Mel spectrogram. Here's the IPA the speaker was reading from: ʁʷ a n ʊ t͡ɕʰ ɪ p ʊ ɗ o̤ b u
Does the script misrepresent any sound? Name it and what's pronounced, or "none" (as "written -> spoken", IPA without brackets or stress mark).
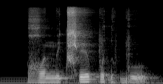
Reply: none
